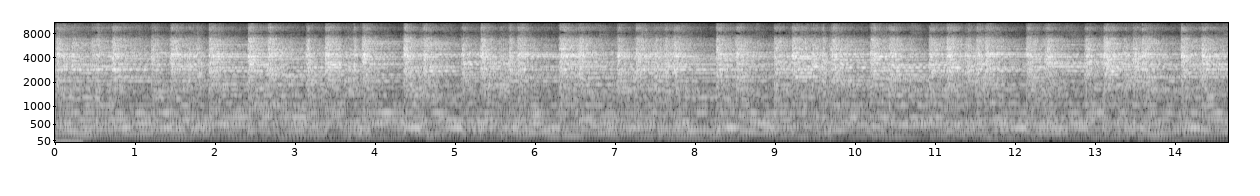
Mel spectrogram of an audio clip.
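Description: A band plays a cover version of a song with steady, loud distorted electric guitars and drums driving a constant rhythm, the full mix dense and unbroken throughout with no voices standing out.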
